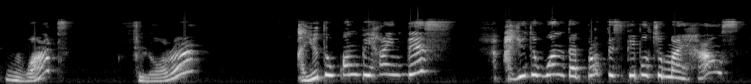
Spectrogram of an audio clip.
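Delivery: high, incredulous accusing questions; acted accusation. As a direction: play a suspect confronting his accuser. Suspect confronts Flora.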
